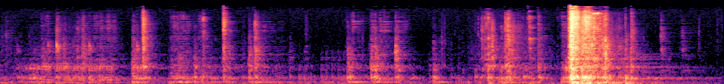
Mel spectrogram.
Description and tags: Closing a metal latch
buzz, latch, machine, mechanical, whir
